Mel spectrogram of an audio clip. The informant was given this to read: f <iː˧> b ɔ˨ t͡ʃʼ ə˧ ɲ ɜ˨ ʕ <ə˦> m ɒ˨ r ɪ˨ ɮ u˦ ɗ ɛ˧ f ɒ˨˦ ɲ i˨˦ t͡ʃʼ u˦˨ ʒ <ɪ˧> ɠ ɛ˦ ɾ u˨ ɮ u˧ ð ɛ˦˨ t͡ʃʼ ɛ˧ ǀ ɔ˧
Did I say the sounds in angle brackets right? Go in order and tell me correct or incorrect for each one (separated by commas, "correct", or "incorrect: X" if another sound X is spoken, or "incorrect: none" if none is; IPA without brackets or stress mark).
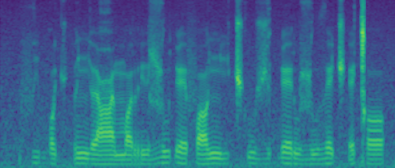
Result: incorrect: i˧, incorrect: ə˨, incorrect: ɪ˦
